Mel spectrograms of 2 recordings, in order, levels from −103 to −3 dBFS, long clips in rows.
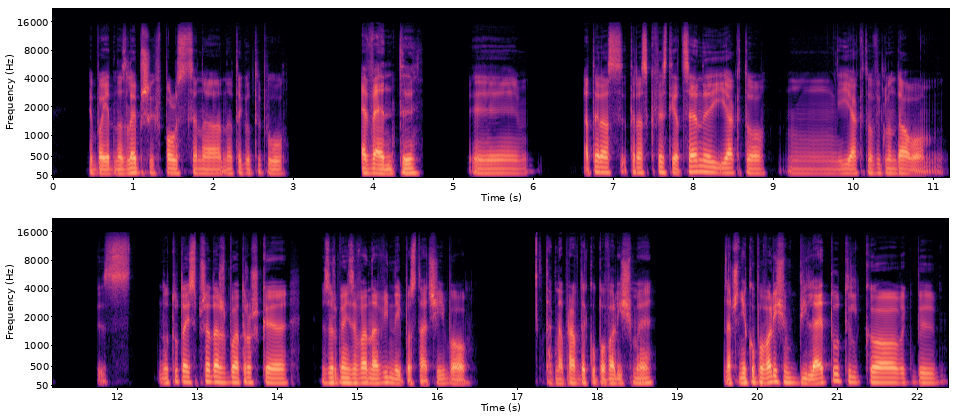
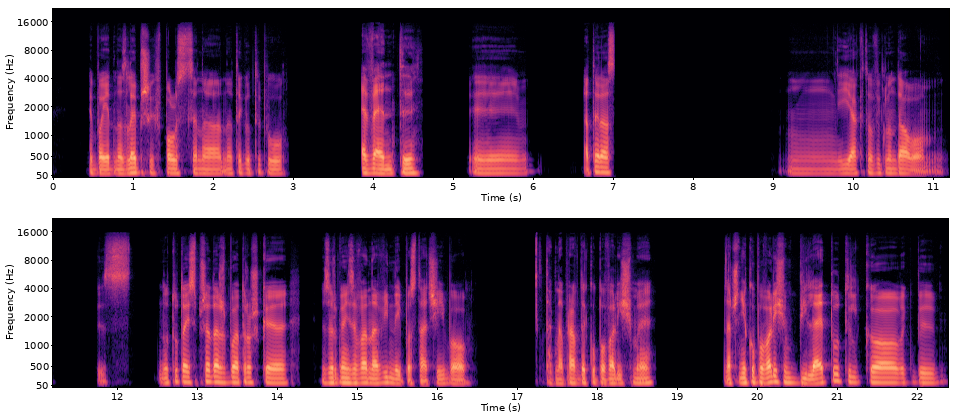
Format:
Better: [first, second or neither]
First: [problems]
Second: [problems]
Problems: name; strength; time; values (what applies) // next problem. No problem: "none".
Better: first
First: none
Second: audio cutting out; at 7 s for 2 s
